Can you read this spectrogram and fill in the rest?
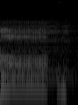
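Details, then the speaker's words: Minsine Tele-style guitar after polish and rewire, through amp: loud steady low buzzy hum that drops out abruptly, worse when touching strings; owner suspects grounding/shielding fault, possibly damaged volume pot or switch from his soldering. "if I'm not touching the strings, it's not as bad. If I'm touching the strings, it's worse. You can hardly hear the guitar over the static noise."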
